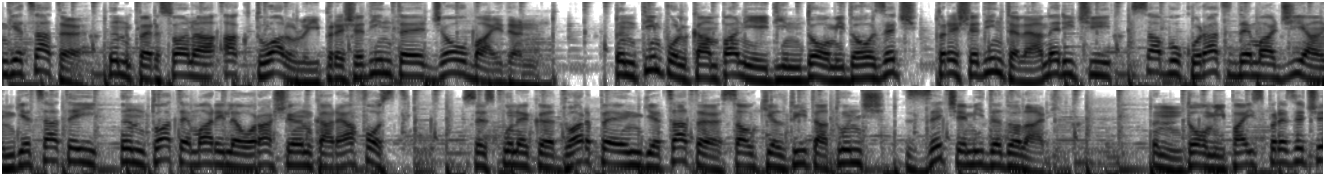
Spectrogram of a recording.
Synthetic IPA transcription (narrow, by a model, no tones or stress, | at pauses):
ŋɡʲe̞t̪sat̪əɨnpe̞rsoanaʔakt̪ualulṵjpɾe̞ʃe̞d̪int̪e̞d͡ʒo̞wbajd̪e̞̰n | ɨnt̪impulkampanije̞jd̪ind̪o̞əmid̪o̞wəze̞t͡ʃʲpɾe̞ʃe̞d̪int̪e̞le̞ame̞ɾit͡ʃisabukuɾat̪d̪e̞mad͡ʒiaɨŋɡʲe̞t̪sat̪e̞jɨnt̪oat̪e̞maɾile̞o̞ɾaʃe̞ɨŋkaɾe̞afo̞st̪se̞spune̞kəd̪oarpe̞ɨŋɡʲe̞t̪sat̪əsawkʲe̞lt̪uit̪at̪unt͡ʃʲze̞t͡ʃe̞mid̪e̞d̪o̞la̰rʲ | ɨnd̪o̞əmipajspɾəze̞t͡ʃe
